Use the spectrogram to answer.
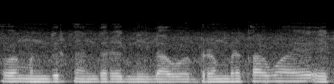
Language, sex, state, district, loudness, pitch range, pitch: Hindi, male, Uttar Pradesh, Lucknow, -16 LUFS, 125-135 Hz, 130 Hz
